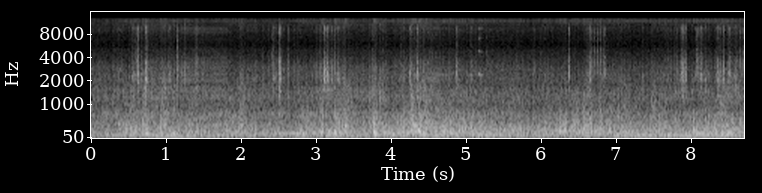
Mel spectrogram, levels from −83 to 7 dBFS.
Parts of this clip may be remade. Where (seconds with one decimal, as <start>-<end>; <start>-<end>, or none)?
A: 1.2-1.8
